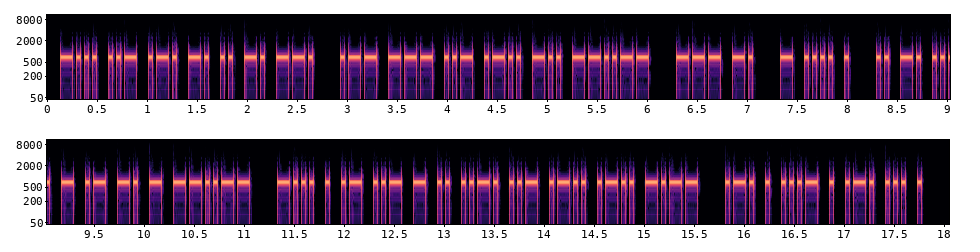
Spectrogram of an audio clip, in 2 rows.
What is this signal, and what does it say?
Morse code, heard as a keyed tone, about 30 wpm, 700 Hz. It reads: BURNING WOULD, ON THE INSTANT, BEAUTIFULLY REVERSE
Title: A Sound Of Thunder 30wpm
